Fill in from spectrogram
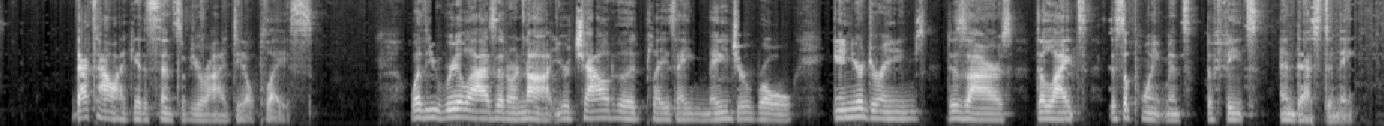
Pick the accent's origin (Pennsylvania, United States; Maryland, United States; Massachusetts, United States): Pennsylvania, United States; Pittsburgh; I grew up in Pittsburgh, Pennsylvania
